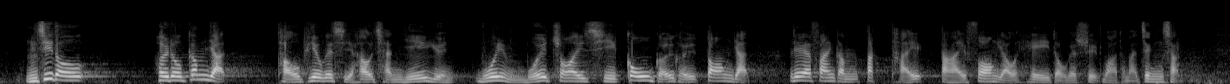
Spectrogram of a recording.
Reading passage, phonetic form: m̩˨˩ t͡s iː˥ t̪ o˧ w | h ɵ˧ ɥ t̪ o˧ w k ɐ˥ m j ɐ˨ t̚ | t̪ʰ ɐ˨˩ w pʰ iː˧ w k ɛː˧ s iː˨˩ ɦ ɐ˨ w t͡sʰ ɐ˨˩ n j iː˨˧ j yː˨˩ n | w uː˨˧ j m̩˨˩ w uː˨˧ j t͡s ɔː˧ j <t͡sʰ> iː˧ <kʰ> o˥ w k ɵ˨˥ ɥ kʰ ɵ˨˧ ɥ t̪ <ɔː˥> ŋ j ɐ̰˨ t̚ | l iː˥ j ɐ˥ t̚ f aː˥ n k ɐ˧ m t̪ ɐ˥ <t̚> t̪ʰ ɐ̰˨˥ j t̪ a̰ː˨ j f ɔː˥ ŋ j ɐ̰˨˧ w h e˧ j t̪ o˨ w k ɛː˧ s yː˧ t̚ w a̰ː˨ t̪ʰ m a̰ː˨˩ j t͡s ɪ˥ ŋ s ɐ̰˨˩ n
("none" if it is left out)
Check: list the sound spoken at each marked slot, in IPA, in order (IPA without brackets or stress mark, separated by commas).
t͡sʰ, k, ɔː˥, k̚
